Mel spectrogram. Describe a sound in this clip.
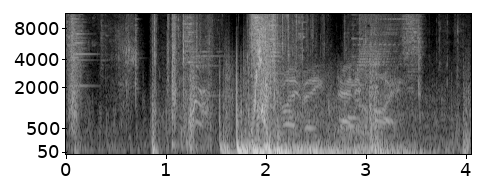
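A blade slashes in a close-range finishing blow.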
